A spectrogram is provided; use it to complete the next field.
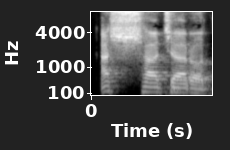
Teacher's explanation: alif lam syamsiyah karena tidak dibaca langsung masuk ke huruf berikutnya yaitu syin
